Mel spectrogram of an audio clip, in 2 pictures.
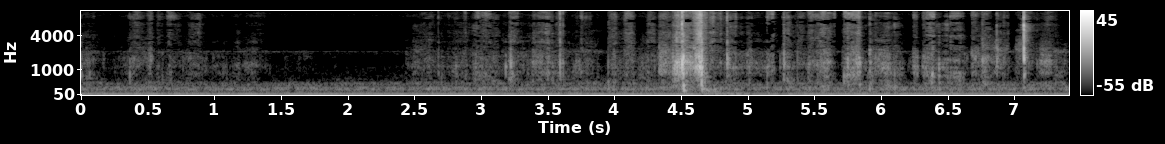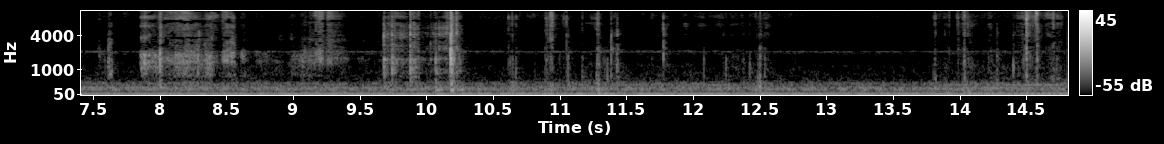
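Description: Small cardboard box being handled and opened by hand: scraping and rustling of the card, with two loud snaps about four and a half seconds in and a few sharp clicks after.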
